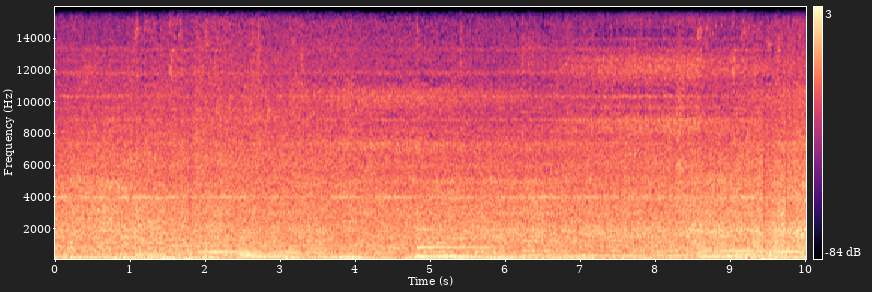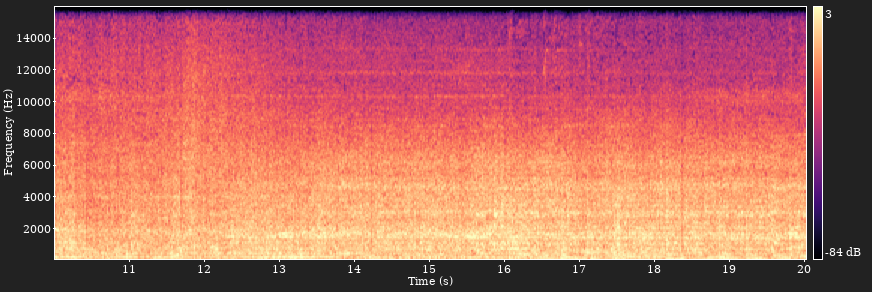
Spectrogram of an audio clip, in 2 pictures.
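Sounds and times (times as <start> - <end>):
wind noise on microphone: 0.0 - 3.5, 7.6 - 20.0
music with long held notes: 0.0 - 20.0.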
